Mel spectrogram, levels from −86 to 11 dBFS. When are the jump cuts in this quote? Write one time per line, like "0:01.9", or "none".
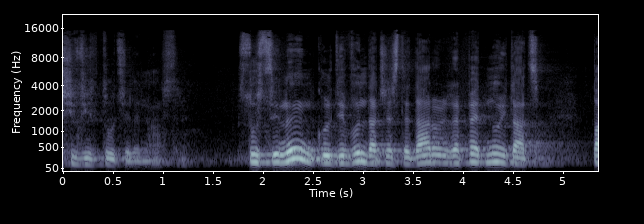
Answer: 0:01.7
